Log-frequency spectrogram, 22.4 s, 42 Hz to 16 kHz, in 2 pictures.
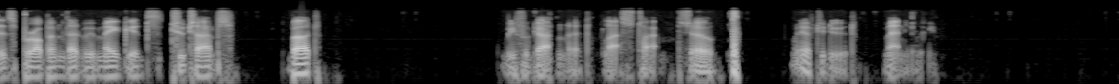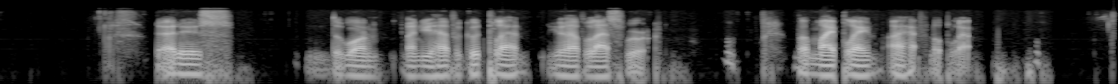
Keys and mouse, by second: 2.7-4.7 right drag, 4.2-6.1 drag, 7.6-10.0 right drag, 8.8-10.6 drag, 11.3-14.5 right drag, 12.6-14.5 drag, 14.7 middle click, 15.6 middle click, 16.3-19.3 right drag, 17.7-19.3 drag, 19.4-20.5 middle drag, 20.5-22.2 right drag, 22.2-22.3 drag.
